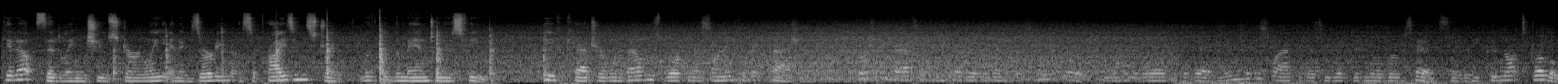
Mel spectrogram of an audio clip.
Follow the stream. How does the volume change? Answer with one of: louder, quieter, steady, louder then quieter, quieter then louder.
louder then quieter.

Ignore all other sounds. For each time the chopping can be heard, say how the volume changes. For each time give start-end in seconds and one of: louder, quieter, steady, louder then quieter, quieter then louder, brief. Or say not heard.
1.1-5.7 louder then quieter.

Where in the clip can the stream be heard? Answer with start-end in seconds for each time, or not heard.
0.0-15.5.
